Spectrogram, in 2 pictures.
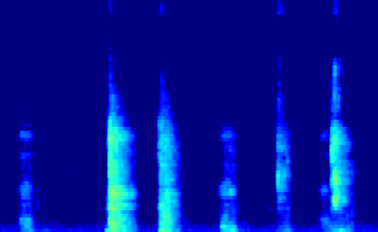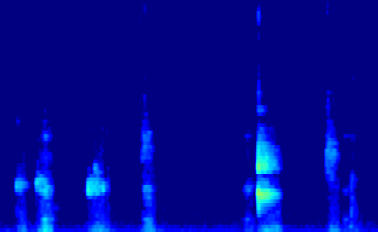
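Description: A young woman crunches and chews food close by.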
